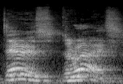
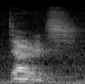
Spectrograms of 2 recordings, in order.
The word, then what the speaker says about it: Darius: Then the king Darius, however you want to pronounce it. My British roots say Darius. North America seems to want to say Darius when I've listened to it.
